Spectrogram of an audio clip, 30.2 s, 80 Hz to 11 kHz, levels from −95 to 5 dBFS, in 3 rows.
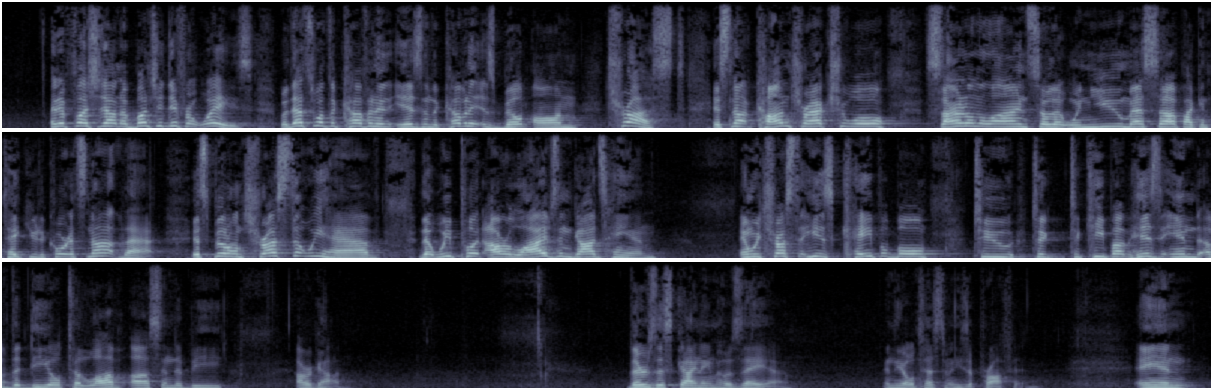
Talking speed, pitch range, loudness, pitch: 195 wpm, 190-250 Hz, -24 LUFS, 225 Hz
